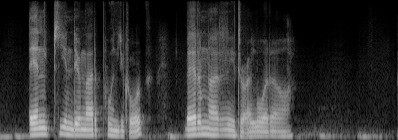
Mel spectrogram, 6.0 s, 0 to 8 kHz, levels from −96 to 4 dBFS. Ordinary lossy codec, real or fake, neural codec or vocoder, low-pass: none; fake; codec, 16 kHz, 1 kbps, X-Codec, HuBERT features, trained on balanced general audio; none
